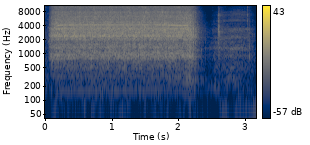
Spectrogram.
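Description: A Milwaukee power gun spins exhaust header bolts in without tightening them, giving a loud, steady high-pitched whir for about two seconds before it cuts off, followed by a brief faint burst.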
